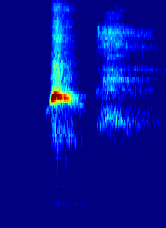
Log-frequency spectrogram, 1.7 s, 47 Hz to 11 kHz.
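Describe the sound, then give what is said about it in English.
Heavy breathing from someone out of breath and trying to recover: a sharp, slightly whistling gasp followed after a short gap by a softer, longer exhale, heard alone. “Sorry, I'm out of breath again. Hold on, give me 1 second. I got to catch my breath here.”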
